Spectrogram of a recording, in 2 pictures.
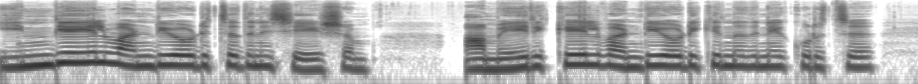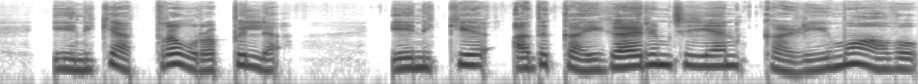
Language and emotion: Malayalam, fearful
